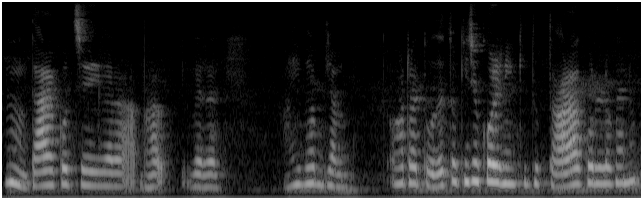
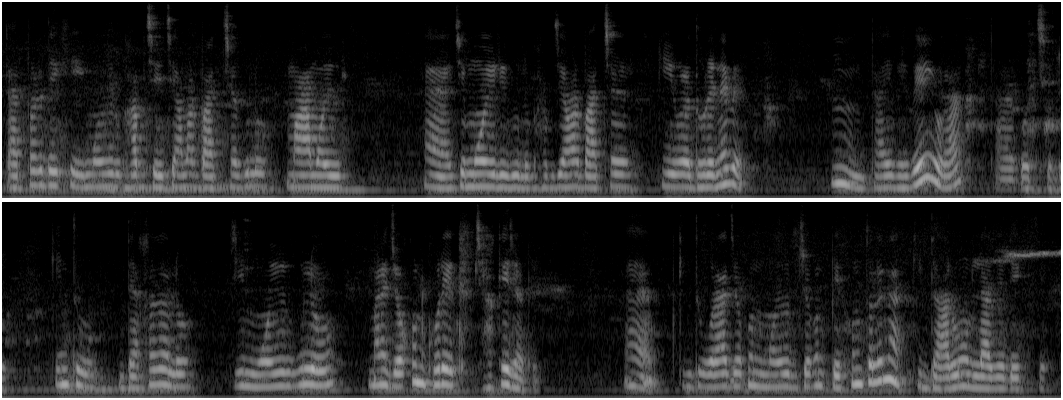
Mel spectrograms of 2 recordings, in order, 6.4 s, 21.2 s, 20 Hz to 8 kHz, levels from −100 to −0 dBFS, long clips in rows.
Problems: none marked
